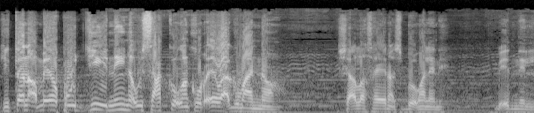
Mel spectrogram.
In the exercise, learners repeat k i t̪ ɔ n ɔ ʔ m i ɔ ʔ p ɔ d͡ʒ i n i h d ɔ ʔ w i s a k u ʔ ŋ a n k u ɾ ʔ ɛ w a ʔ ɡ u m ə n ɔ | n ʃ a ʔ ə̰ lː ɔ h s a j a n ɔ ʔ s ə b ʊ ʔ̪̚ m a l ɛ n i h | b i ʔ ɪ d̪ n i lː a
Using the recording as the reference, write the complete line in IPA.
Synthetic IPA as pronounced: k i t̪ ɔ n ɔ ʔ m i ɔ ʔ p u d͡ʒ i n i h n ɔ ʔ w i s a k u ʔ ŋ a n k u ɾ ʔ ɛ w a ʔ ɡ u m a n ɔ | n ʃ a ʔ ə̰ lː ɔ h s a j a n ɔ ʔ s ə b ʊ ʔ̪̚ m a l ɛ n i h | b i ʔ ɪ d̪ n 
